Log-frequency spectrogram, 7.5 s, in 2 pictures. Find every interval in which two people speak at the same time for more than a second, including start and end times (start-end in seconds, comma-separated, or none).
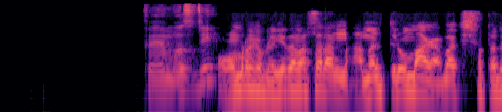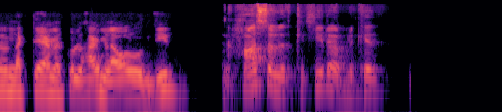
none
